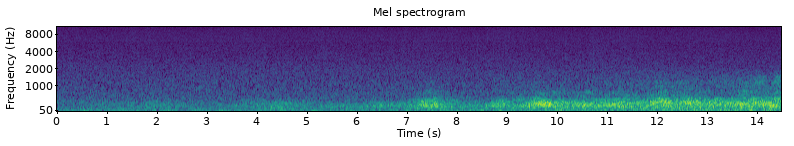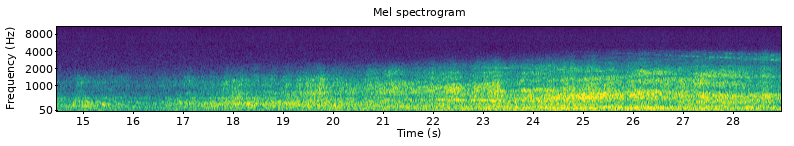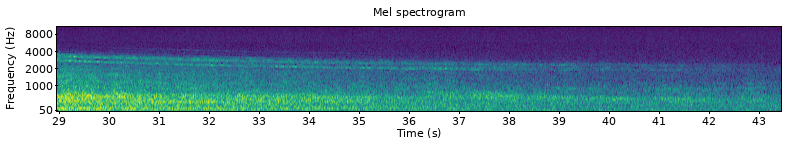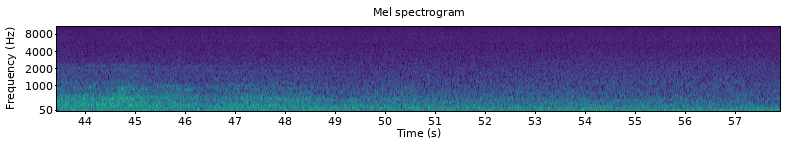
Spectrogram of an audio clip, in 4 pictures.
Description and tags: Low Approach F
Airliner flying low over a rural area at night.
These are the FRONT channels of a 4ch surround recording.
Recorded with a Zoom H2, mic's set to 90° dispersion.
4ch, aeroplane, aircraft, airliner, airplane, aviation, field-recording, flight, fly, flying, jet, loud, night, over, pass, plane, surround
